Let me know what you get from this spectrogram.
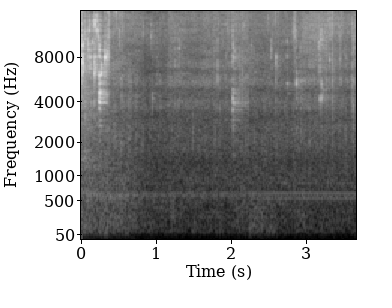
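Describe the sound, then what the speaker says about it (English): Brinjal slices deep frying in hot oil in a kadhai give off a soft, steady sizzle with faint crackles and pops, heard close and alone. "We'll now add the brinjal slices to the oil."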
